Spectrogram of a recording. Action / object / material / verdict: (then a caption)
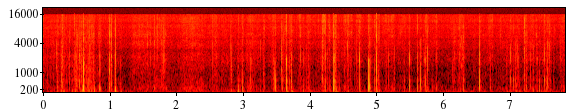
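scrape / stuffed canvas pillow with yarn embroidery / canvas / none. Fingertips scratch and rub the raised yarn embroidery on a stuffed canvas pillow, making quiet, dry scratching and soft tapping sounds. The strokes come in quick, irregular bursts with short pauses between them. The sound is muffled and dull, with little brightness and no lingering ring.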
